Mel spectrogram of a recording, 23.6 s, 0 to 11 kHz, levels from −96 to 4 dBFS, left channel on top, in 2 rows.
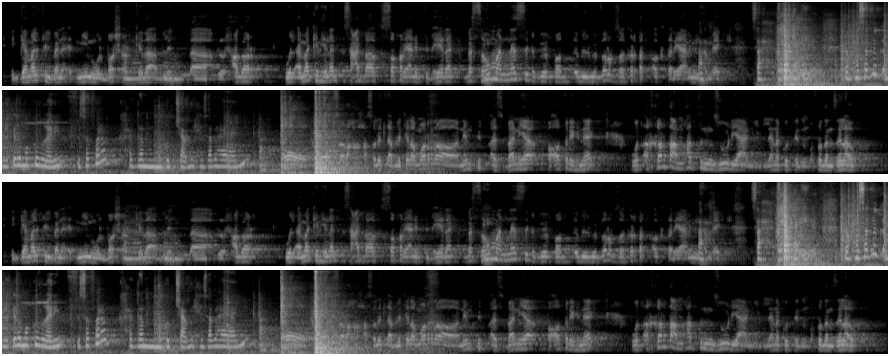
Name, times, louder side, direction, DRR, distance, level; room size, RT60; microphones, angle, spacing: voice 1, 0.1-3.4 3.8-9.6 15.5-23.3, left 1 dB, 20° left, 11 dB, 1.0 m, -45 dB
voice 2, 1.6-2.4 6.4-6.5 9.3-9.5 9.8-15.1, right 2 dB, 30° right, 13 dB, 0.7 m, -40 dB
sound 1, 10.1-17.7, right 2 dB, 45° right, 2.1 m, -37 dB
22.0 x 22.0 x 8.8 m, 1.2 s
head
